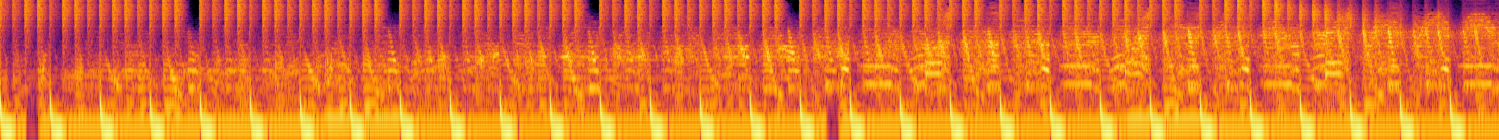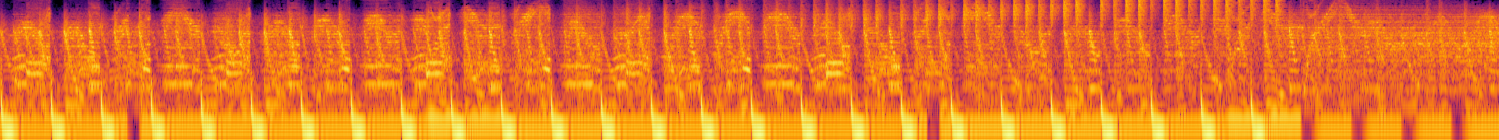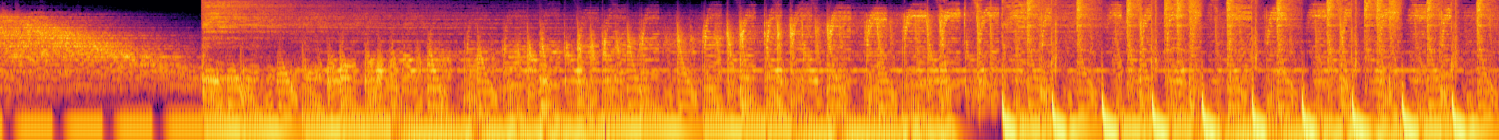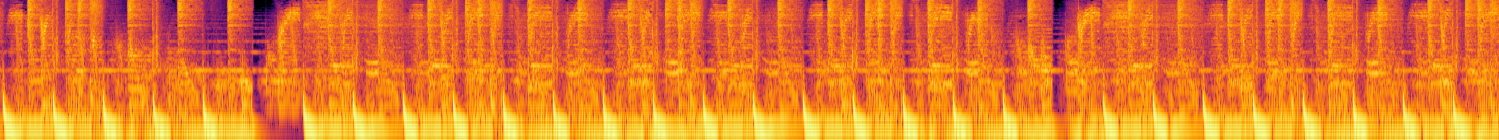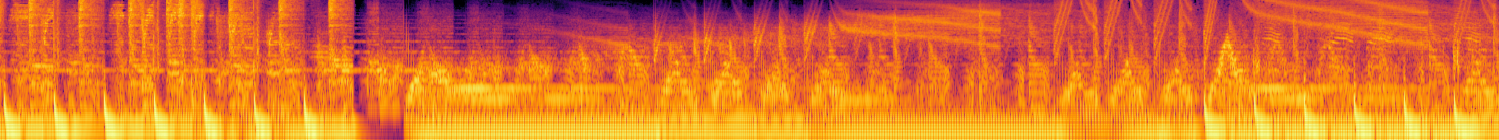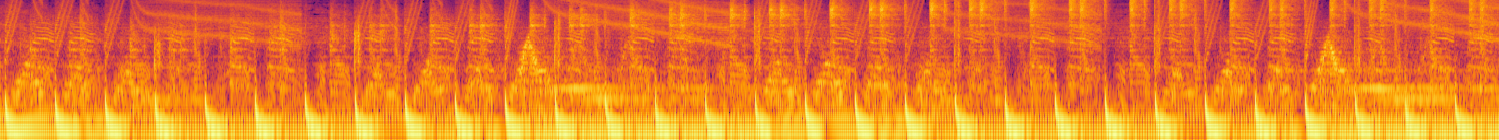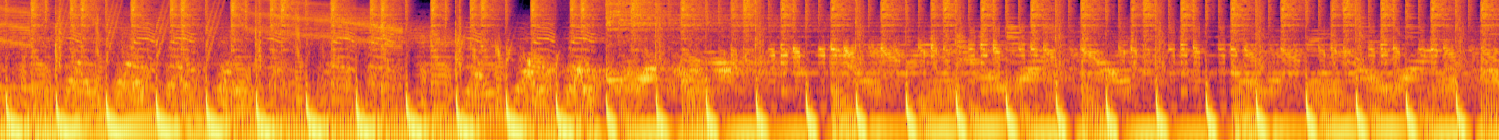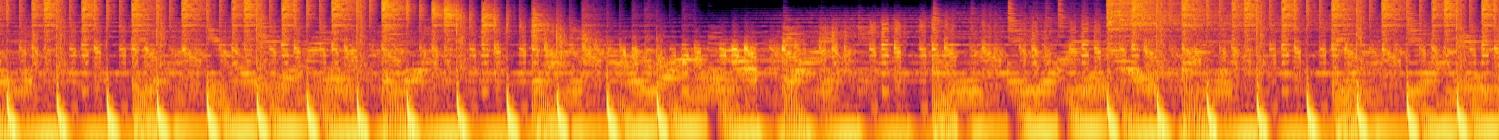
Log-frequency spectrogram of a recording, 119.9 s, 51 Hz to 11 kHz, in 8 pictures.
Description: Explore a diverse selection of 82 essential loops that capture the soulful essence and infectious grooves of classic house music. From iconic drum rhythms and funky basslines to lush chord progressions and euphoric synth leads, each loop is designed to inject authenticity and energy into your tracks.
Vintage House Vibes: Immerse yourself in the unmistakable sounds of classic house music, inspired by the legends of the genre.
High-Quality Audio: Each loop is professionally recorded and mastered to ensure optimal sound quality, giving your productions that polished, studio-ready finish.
10 bass loops
25 drum loops
29 synth loops
8 vocal loops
